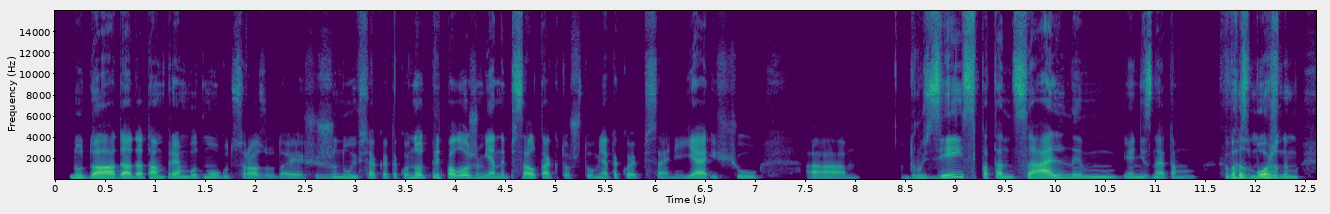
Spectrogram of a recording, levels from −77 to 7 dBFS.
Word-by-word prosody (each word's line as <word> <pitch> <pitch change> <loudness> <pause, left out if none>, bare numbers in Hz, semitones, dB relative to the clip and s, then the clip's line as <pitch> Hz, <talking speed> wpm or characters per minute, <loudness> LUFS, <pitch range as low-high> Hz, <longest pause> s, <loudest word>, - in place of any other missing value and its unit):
Ну 160 +3 -2
да, 145 +1 +7
да, 135 -3 +4
да. 130 -1 +1
Там 130 -1 0
прям 130 -1 -1
вот 115 +1 -6
могут 110 -4 -7
сразу: 90 -4 -5
да, 90 +2 -8
я 95 -1 -5
ищу 95 - -16
жену 115 +9 -7
и - - -6
всякое 115 -3 -6
такое. - - -9
Ну 205 - +2
вот, 215 -1 -3
предположим, 185 0 +1
я 145 -1 0
написал 135 -2 0
так, - - -2
то - - -11
что - - -12
у - - -12
меня - - -5
такое - - -7
описание: 90 0 -10
"Я 145 +7 +3
ищу, 120 -4 -10 0.4
ам, 90 -3 -4 0.4
друзей 130 - +3
с - - +5
потенциальным" 135 - +1
я 110 - -6
не 110 0 -5
знаю, 100 0 0
там 95 -3 -11 0.3
"возможным 155 -4 +4
130 Hz, 185 wpm, -24 LUFS, 105-150 Hz, 0.4 s, да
